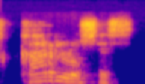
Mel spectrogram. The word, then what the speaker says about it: Carlos's: Carlos's. So I use apostrophe S and I pronounce Carlos's.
